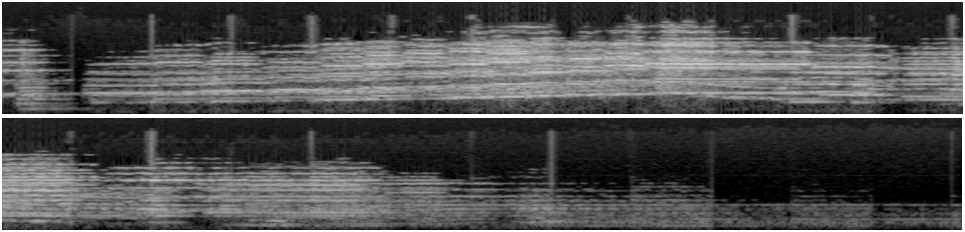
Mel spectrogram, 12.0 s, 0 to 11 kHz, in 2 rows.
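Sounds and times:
orchestral brass melody: 0:00.0 - 0:09.3.

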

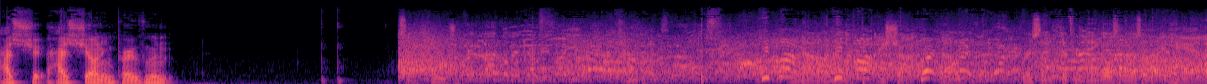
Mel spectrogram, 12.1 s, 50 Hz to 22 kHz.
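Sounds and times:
crowd din of voices: 0:04.0 - 0:12.0.

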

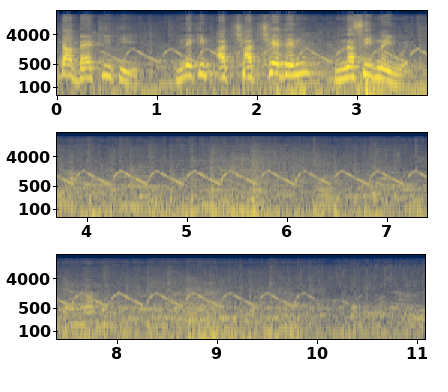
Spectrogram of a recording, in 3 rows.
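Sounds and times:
siren yelping: 0:00.0 - 0:11.0.

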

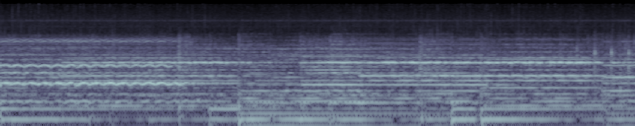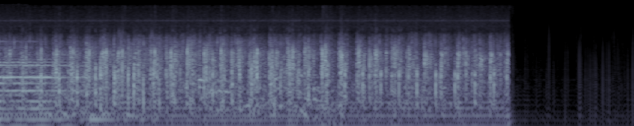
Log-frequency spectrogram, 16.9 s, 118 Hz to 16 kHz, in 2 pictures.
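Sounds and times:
studio audience applause: 0:07.9 - 0:15.3.

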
